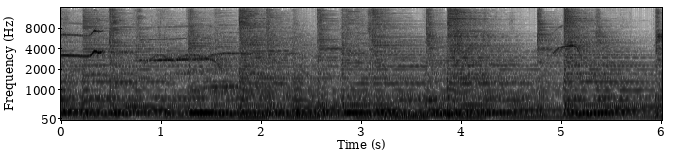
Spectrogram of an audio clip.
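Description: Live band music led by two acoustic guitars strumming steadily, with no singing. A few brief high gliding tones sound over it near the start and again near the end.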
